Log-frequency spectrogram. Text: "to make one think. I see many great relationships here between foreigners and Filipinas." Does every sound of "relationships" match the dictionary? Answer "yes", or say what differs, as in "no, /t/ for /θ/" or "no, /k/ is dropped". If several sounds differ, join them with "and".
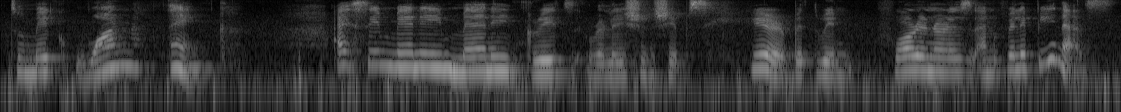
yes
